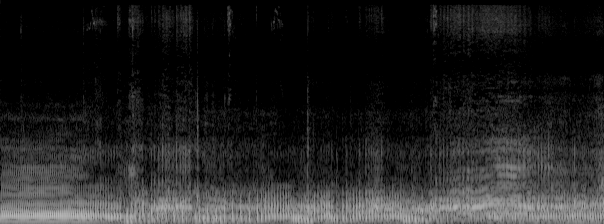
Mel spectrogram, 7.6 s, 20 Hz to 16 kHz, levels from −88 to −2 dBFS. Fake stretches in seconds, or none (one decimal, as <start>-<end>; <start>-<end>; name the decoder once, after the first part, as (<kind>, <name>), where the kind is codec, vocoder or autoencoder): 0.0-7.6 (vocoder, BigVGAN v2)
